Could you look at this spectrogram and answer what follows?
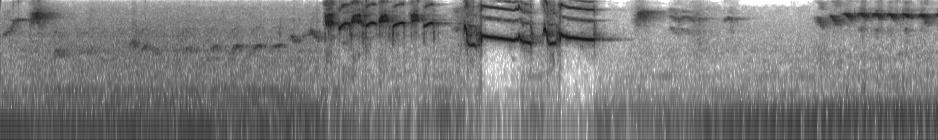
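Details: Orange-headed thrush singing, a lure to prompt caged birds into song. Rising slurred whistles lead into a rapid run of loud, ringing, metallic notes, then a short high phrase, with a steady low hum beneath.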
